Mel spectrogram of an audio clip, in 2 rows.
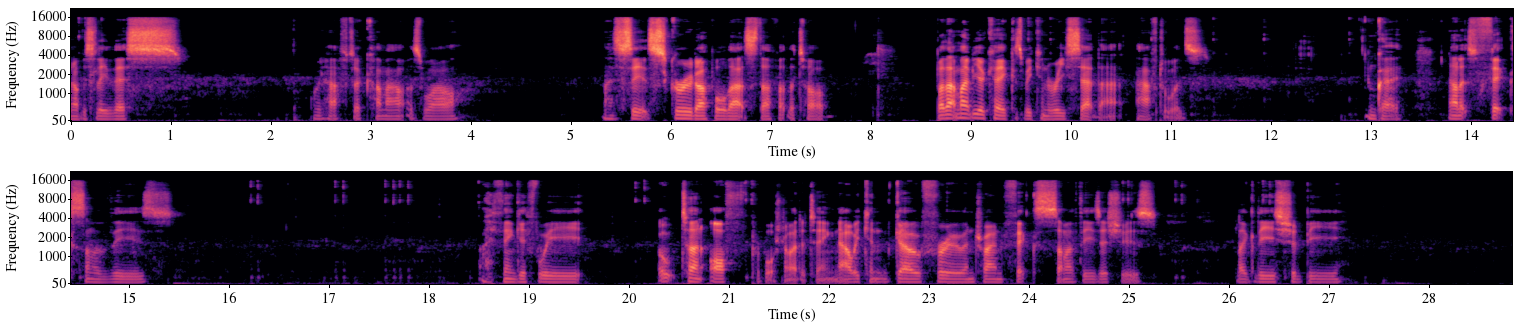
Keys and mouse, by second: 0.1-2.1 drag, 2.1-7.6 middle drag, 2.1 g, 14.5-19.7 drag, 14.5-18.1 middle drag, 19.0-21.5 middle drag, 19.5 r, 21.5-23.1 drag, 21.5 r, 25.4-28.5 drag, 27.2 r.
